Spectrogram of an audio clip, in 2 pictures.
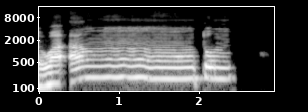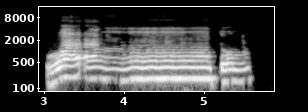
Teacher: আং অনুসারের উচ্চারণ করলে কিন্তু জিহ্বার আগা উপরের তালুর সাথে লাগে না। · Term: ইকফা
